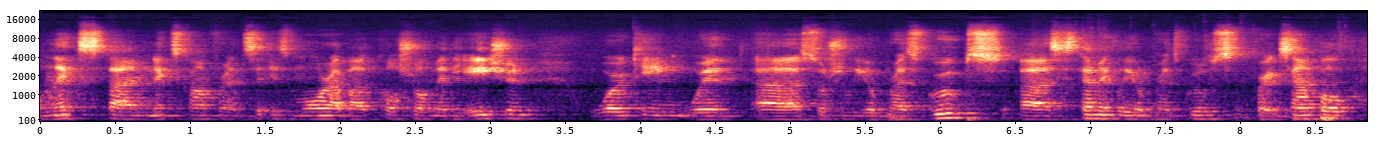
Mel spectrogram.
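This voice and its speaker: A man moderating a conference panel, speaking unhurriedly with many filler sounds. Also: medium pitch. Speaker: moderator and studio founder. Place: conference room. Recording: echoey room.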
